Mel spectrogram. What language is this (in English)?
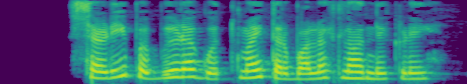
Pashto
